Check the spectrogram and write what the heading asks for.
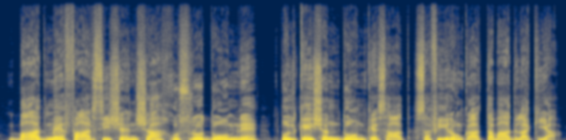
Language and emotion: Urdu, neutral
